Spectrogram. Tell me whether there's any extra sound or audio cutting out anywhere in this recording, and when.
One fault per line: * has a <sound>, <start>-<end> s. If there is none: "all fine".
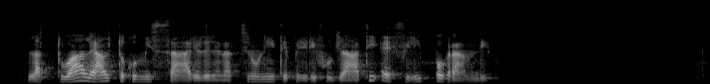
all fine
